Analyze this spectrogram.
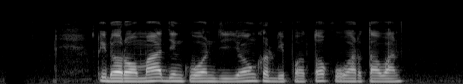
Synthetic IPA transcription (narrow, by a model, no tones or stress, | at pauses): ridɔɾɔmad͡ʒɨŋkuwɔnd͡ʒijɔŋkərdipɔt̪ɔkṵwart̪awan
